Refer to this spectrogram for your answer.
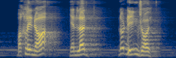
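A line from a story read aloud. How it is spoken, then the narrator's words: Urgent yell. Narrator (Vietnamese): thằng Hưng đã gào lên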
